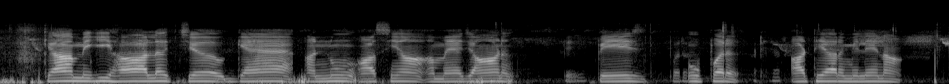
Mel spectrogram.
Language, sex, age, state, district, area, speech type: Dogri, male, 18-30, Jammu and Kashmir, Kathua, rural, read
